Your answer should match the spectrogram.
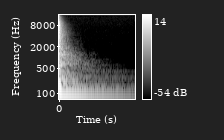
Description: LOW DEEPTO, ACSTC DRUMS; Pro-Rec - Synthsonic

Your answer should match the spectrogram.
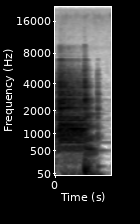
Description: Rickenbacker Bass; Airwindows; Rick-Xtras

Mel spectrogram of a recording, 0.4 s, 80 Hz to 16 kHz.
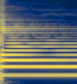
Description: BASS G-3; WORS STATION; ROCK

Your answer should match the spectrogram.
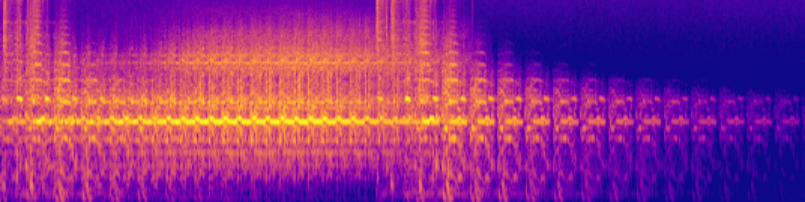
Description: Electronic Pad; Sonic Foundry (Sony Creative Software); Electronic Point Blank

